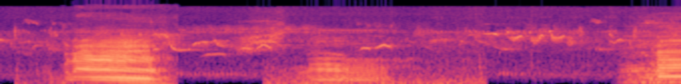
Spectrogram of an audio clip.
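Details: Dozens of cows heading home from the fields to their pen in the afternoon; a strong drawn-out moo, a softer second moo, then the start of a third, while birds twitter behind them.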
